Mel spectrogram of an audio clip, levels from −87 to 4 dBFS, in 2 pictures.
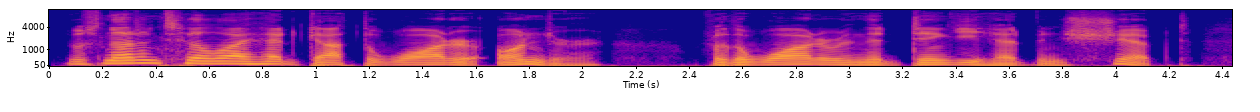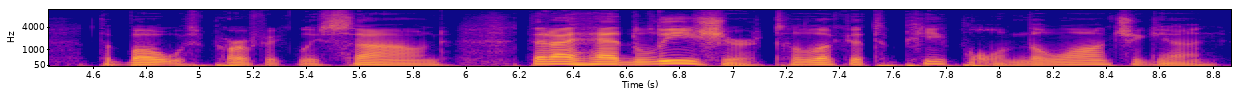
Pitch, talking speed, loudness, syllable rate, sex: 105 Hz, 250 wpm, -19 LUFS, 4.9 syllables/s, male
